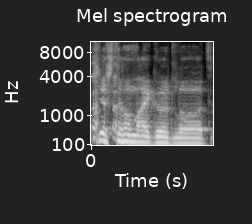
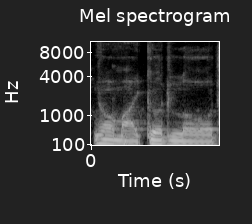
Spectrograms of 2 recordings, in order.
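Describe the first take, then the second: First: Louder and laughing through oh my good lord; chuckling oh my good lord. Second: Lower, slow, much softer, mock despair; drawn-out disbelieving oh my good lord; exasperated groan. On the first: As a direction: give in and laugh it out. Repeating it while laughing. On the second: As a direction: sink into it, unimpressed. Reacting to guest's drinking joke. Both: Real, not acted.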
